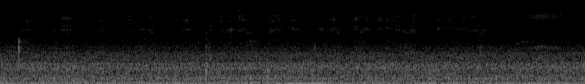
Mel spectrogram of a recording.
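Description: Marker pen writing on a whiteboard: a run of short strokes as a word is written out.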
